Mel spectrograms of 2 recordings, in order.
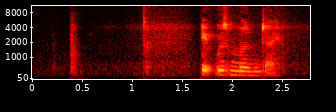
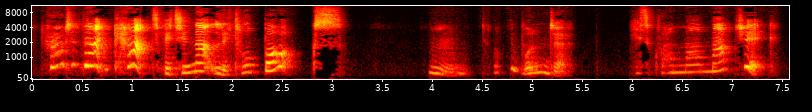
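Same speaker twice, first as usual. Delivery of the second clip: high, slow puzzled musing; wondering little girl; 7 semitones higher than usual. Acted. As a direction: think it out as an amazed child. Girl puzzles over the magic.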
